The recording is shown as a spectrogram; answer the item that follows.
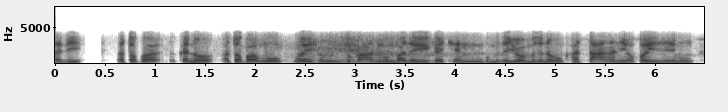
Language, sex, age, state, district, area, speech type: Manipuri, male, 18-30, Manipur, Kangpokpi, urban, conversation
